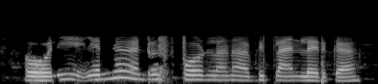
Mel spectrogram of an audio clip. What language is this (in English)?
Tamil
